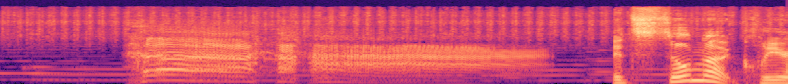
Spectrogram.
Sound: malevolent laughter is heard in the distance

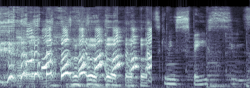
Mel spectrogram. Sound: ladies laughing

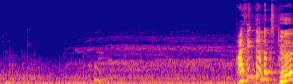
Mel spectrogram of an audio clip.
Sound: audience cheering

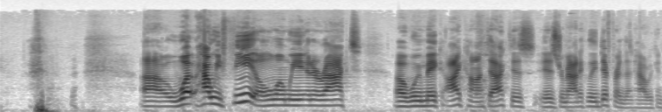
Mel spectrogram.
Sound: laugh

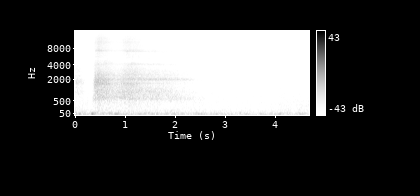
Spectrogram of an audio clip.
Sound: exhales

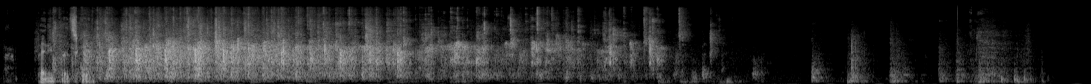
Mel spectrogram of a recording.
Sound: applause

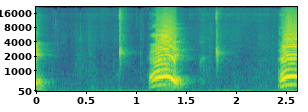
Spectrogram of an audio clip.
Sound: snap

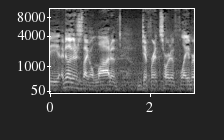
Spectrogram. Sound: none

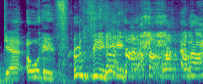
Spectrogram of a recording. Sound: both laughing

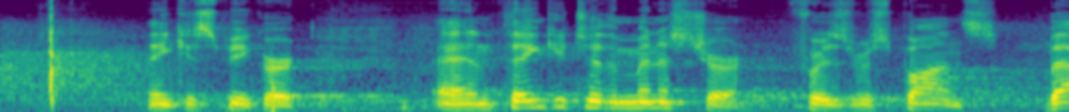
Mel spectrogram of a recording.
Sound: applause

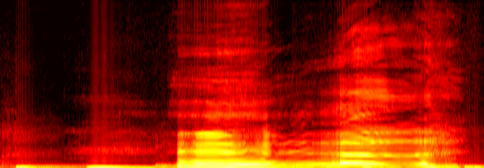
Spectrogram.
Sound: yawning

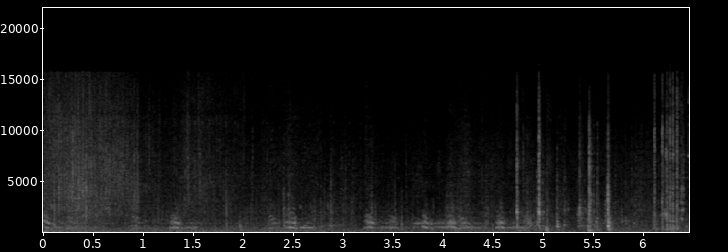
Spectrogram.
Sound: dogs barking

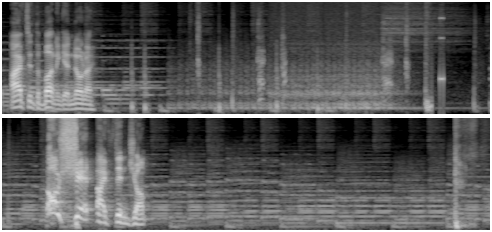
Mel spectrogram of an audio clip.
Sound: laughs

